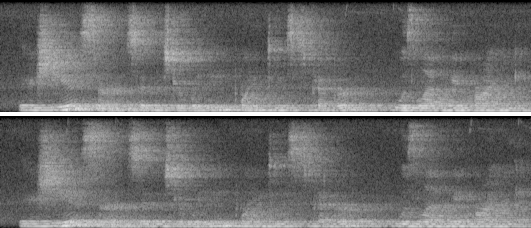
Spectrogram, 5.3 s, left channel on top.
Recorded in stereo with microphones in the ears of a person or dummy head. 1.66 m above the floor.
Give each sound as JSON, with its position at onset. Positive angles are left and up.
{"t": 0.2, "sound": "a woman speaking", "side_deg": 60, "distance_m": 1.7}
